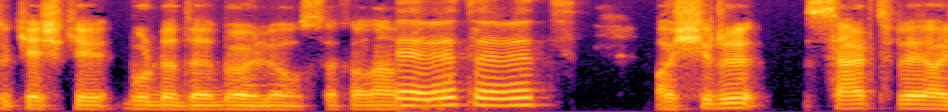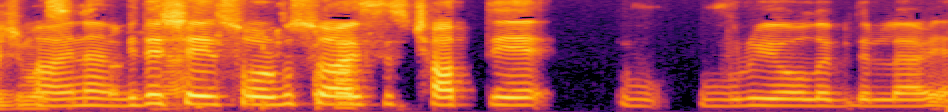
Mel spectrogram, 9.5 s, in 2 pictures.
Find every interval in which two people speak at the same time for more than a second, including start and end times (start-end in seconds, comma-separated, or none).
4.9-6.6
